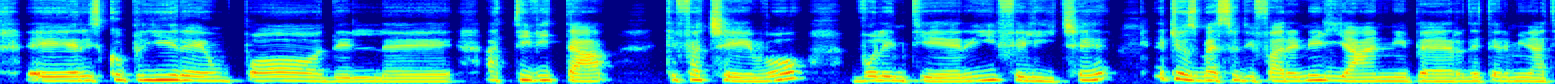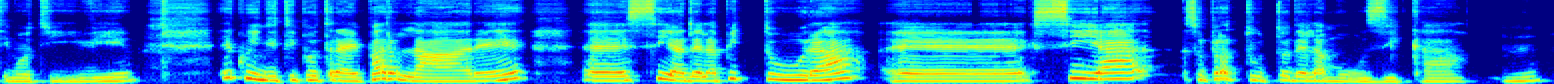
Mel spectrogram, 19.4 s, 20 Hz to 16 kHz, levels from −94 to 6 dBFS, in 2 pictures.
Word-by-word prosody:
e 175 0 +2
riscoprire 205 +1 +3
un 175 -2 -6
po' 175 -1 -1
delle 150 0 -5 0.2
attività 195 -4 0 0.3
che 205 - -6
facevo 200 - +2 0.3
volentieri, 175 +1 -2
felice 180 - -1 0.2
e - - -6
che 260 - +2
ho - - +7
smesso 190 -1 +5
di 180 - -6
fare 170 0 0
negli 190 0 0
anni 160 0 -1
per 155 -1 -2
determinati 160 -1 -5
motivi. 150 +2 -7 0.6
E 305 - -2
quindi 240 - +3
ti 205 - -4
potrei 185 -5 0
parlare, 175 - +1 0.3
ehm, 180 -3 +2
sia 195 +3 +4
della 170 0 0
pittura, 235 - +1
ehm, 160 0 -1
sia, 265 0 +5 0.2
soprattutto, 210 -4 -5
della 170 -1 -2
musica. 145 0 -5 0.2
Mh. 160 +2 -7
175 Hz, 110 wpm, -23 LUFS, 155-205 Hz, 0.6 s, ho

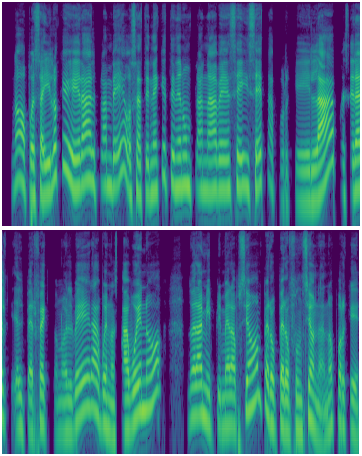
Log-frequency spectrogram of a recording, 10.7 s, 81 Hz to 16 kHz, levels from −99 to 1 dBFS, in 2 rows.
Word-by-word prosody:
No, 230 0 -1
pues, 170 -1 -1
ahí 175 +2 +3
lo 260 - 0
que 260 - +2
era 225 +4 +4
el 230 -2 -1
plan 210 -1 -6
B, 230 +9 -2
o - - -1
sea, 175 0 -1
tenía 180 +2 -3
que 260 +7 -9
tener 210 -2 -1
un 210 -2 -1
plan 190 0 -6
A, 190 +1 +3
B, 195 0 -1
C 205 +2 -1
y 205 -1 -3
Z, 210 +2 -3
porque 150 0 -8
el 150 +2 -1
A, 360 - +7
pues, 170 -3 -15
era 190 +1 +5
el 195 - +3
el 150 -1 -7
perfecto, 140 0 -3
¿no?, 140 0 -7
el 140 0 -4
B, 200 +8 +1
era, 240 -2 +1
bueno, 165 -6 -1
está 150 +3 +2
bueno, 230 - +2 0.4
no 195 +2 -2
era 205 +1 +7
mi 180 -4 -1
primera 155 +1 -1
opción, 260 - 0
pero 165 -8 +1
pero 145 -2 +1
funciona, 135 -4 -1
¿no? 155 - -4
Porque, 150 -6 -5
185 Hz, 255 wpm, -23 LUFS, 155-215 Hz, 0.4 s, A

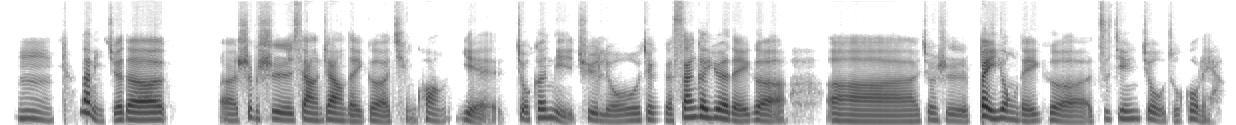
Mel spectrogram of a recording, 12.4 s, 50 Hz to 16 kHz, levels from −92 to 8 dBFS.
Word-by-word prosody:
嗯， 185 -6 -8 0.2
那 340 -2 +7
你 150 - -8
觉 160 +5 -1
得， 170 -1 +6 0.5
呃， 145 - -5
是 220 - -1
不 185 - -9
是 170 -3 0
像 160 0 +2
这 175 - -3
样 155 -3 +4
的 135 -2 -2
一 - - -6
个 130 -3 -3
情 - - -12
况， - - -6
也 - - -5
就 - - -2
跟 210 +4 0
你 180 - -6
去 165 -4 -4
留 140 +2 -4
这 170 0 -3
个 160 -1 -7
3 220 +8 +5
个 230 -1 +7
月 205 -3 +5
的 150 -5 0
一 140 - -2
个 145 -2 0 0.4
呃， 130 -2 -1
就 160 +3 -7
是 140 -4 -7
备 245 -6 +10
用 190 -3 0
的 145 -3 -4
一 140 +1 -4
个 135 -5 -3
资 180 - -12
金 185 +1 -5
就 175 -6 -5
足 135 - -14
够 185 +4 -4
了 - - -12
呀。 - - -18
160 Hz, 220 characters per minute, -23 LUFS, 140-180 Hz, 0.5 s, 备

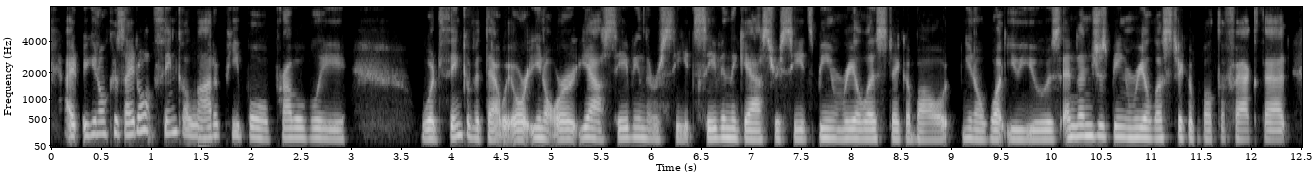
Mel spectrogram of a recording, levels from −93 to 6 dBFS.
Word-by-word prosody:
I 195 - +2
you 215 +4 -1
know, 225 - -2
'cause 225 -1 -4
I 215 - +4
don't 275 +1 -1
think 255 +1 -4
a - - -2
lotta 175 +1 -1
people 165 -6 -2
probably 160 -2 -1 0.7
would 155 0 +3
think 185 +6 -1
of 180 - -2
it 155 0 -2
that - - +2
way, - - +2
or 145 - +5
you 165 0 +2
know, 155 - +2
or 150 0 +3
yeah, 160 -2 +2
saving 160 +3 -2
the 155 - -5
receipts, 140 - -5
saving 160 +2 +4
the 160 - +4
gas 145 -1 +1
receipts, 145 0 -3
being 160 0 +1
realistic 150 -1 +2
about, 140 -1 -1
you 155 0 -3
know, 145 -1 -1
what 145 +1 +1
you 145 -1 0
use, 145 0 0
and 175 +2 +3
then 190 0 +5
just 185 -1 +1
being 175 -2 +2
realistic 160 -1 +2
about 150 -1 -3
the 150 - -11
fact 145 -1 -2
that 140 -1 0
155 Hz, 220 wpm, -23 LUFS, 145-165 Hz, 0.7 s, or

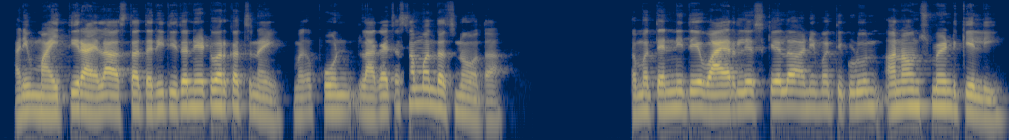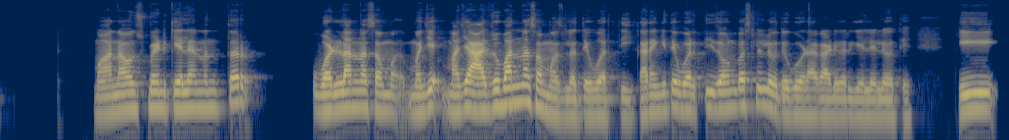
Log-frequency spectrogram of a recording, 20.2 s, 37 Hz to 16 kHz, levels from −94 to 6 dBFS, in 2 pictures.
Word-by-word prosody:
आणि 130 - -1
माहिती 125 +1 +1
राहिला 135 -1 +6
असता 145 +3 0
तरी 135 +2 0
तिथं 155 +2 +3
नेटवर्कचं 160 -2 +1
नाही. 115 -5 -4 0.2
मग 120 +1 -8
फोन 135 0 -1
लागायचा 130 +4 0
संबंधच 180 -3 0
नव्हता. 110 -6 -6 1.3
तर - - -5
मग 140 +1 -2
त्यांनी 150 +1 +1
ते 155 0 +3
वायरलेस 140 +3 +5
केलं 160 0 +3
आणि 150 -1 0
मग 150 +1 -6
तिकडून 155 +3 -4
अनाउन्समेंट 160 0 +1
केली. 120 -6 0 1.1
मग 120 0 -5
अनाउन्समेंट 145 +3 -1
केल्यानंतर 155 +4 -1 0.8
वडिलांना 155 +3 +3
सम 140 -3 -3
म्हणजे 130 +5 -3
माझ्या 135 +4 +3
आजोबांना 180 +8 +4
समजलं, 120 -10 -3
ते - - -2
वरती. 115 -1 -5
कारण 125 +3 -1
की 140 - -5
ते - - +1
वरती 145 0 -2
जाऊन 150 +1 -1
बसलेले 170 0 -1
होते, 130 -5 -2
घोडागाडीवर 115 -1 -3
गेलेले 110 0 -5
होते. 105 -1 -9
की 140 +7 -4
145 Hz, 135 wpm, -24 LUFS, 125-155 Hz, 1.3 s, राहिला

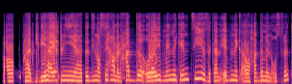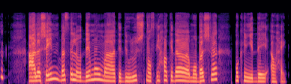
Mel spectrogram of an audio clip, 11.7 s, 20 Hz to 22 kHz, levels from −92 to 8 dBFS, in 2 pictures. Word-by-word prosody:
آه، 175 +1 +3 0.2
هتجيبيها 190 +3 +2
يعني 205 0 +2
هتدّي 200 +2 -2
نصيحة 225 +3 0
من 190 -3 0
حد 215 +2 -2
قُريِّب 200 +1 +4
منِّك 225 +1 0
أنتِ 255 +4 -1
إذا 260 -12 +2
كان 190 +1 -2
ابنِك 215 +1 -1
أو 170 0 0
حد 185 +4 -3
من 190 -3 -2
أسرتِك، 220 - -5 0.5
علشان 225 +8 +3
بس 225 +3 -1
اللي 235 -4 +3
قدامه 210 +7 +1
ما 190 -5 +1
تدّيلوش 175 +4 -2
نصيحة 195 +3 -3
كده 195 -2 +2
مباشرة 185 +9 0 0.4
ممكن 195 0 -3
يتضايق 165 0 -1
أو 155 - -2
حاجة. 150 - -11
200 Hz, 155 wpm, -11 LUFS, 180-220 Hz, 0.5 s, قُريِّب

